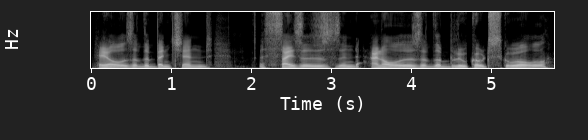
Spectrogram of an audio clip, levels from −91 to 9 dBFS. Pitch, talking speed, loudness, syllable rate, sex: 95 Hz, 125 wpm, -20 LUFS, 3.3 syllables/s, male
